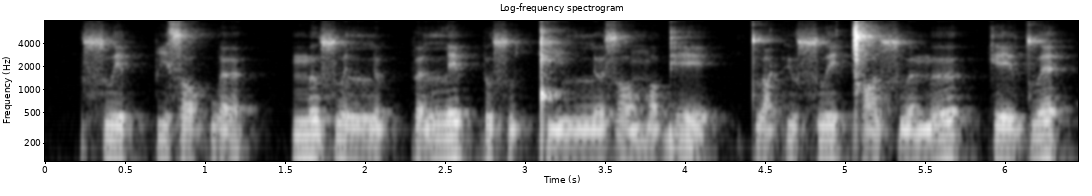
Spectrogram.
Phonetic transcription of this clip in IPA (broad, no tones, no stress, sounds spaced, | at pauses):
sʷ e pː i z ɔ k w œ | m ɵ sʷ ɛ lː ɵ pː œ lː e pː œ sʷ e ǃ i lː ɵ z ɔ m ɔ ɡ e | tʷ ɑ k y sʷ e ǀ ɑ sʷ œ m ɵ | k e tʷ ɛ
